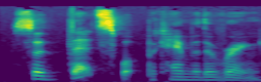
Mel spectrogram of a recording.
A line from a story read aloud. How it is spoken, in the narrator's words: cried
